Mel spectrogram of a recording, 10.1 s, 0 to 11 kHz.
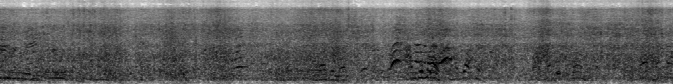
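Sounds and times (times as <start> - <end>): water sloshing and splashing: 0.0 - 10.0.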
